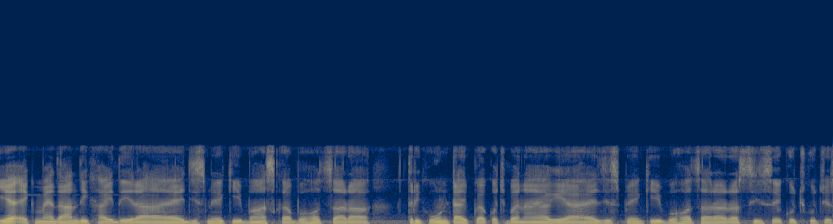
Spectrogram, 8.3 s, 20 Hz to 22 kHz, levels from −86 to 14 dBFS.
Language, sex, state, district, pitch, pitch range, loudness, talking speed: Hindi, male, Bihar, West Champaran, 120 Hz, 115-135 Hz, -20 LUFS, 215 wpm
